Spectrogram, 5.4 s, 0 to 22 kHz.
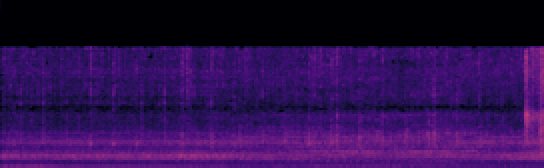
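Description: A 3D printed pulse motor spinning at around 1900 RPM gives a steady, dense mechanical whir with a constant tonal hum and buzzing vibration, loud and close, unbroken for the whole stretch.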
